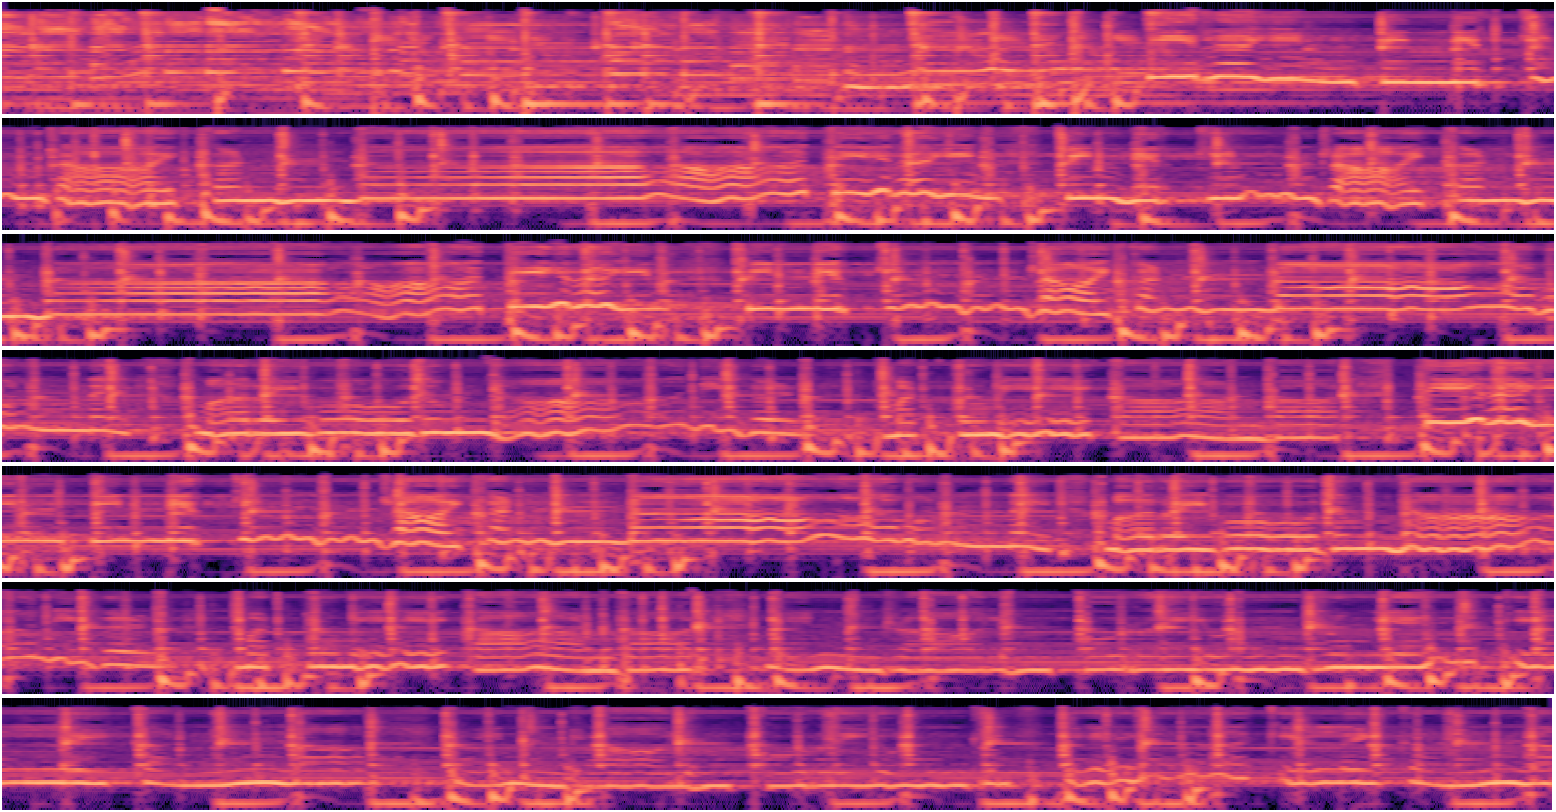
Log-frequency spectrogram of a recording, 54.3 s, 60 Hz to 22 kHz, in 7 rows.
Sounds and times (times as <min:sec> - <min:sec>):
Carnatic music: 0:00.0 - 0:54.3.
